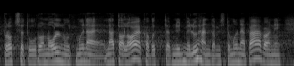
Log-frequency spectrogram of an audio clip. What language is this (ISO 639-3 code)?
est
